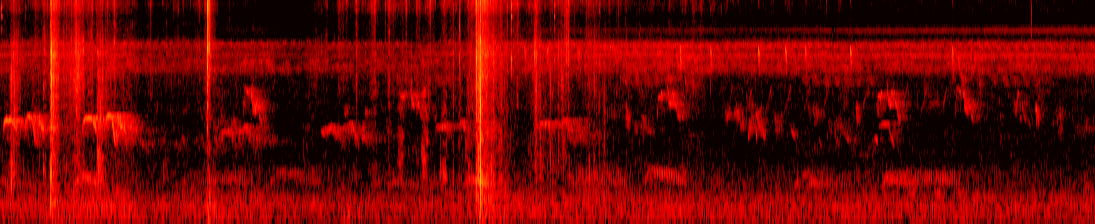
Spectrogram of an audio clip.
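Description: Near silence: faint bird chirps scattered in the background, with a few soft clicks, the clearest about seven seconds in.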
